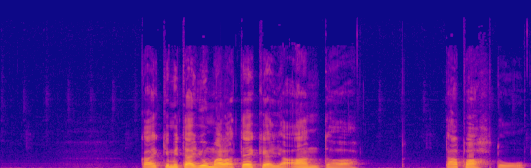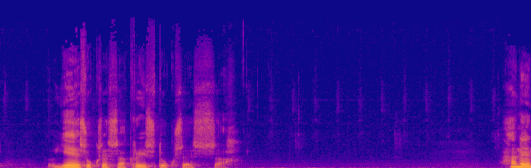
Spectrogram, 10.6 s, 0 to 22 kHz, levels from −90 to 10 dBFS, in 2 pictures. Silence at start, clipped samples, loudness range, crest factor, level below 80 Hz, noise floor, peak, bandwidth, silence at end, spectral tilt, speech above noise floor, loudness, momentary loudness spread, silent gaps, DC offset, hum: 1.4 s; under 0.1%; 15 LU; 18 dB; -54 dBFS; -58 dBFS; 0 dBFS; 15.5 kHz; 0 s; -7 dB/octave; 43 dB; -16 LUFS; 19 LU; none; under 0.1%; none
